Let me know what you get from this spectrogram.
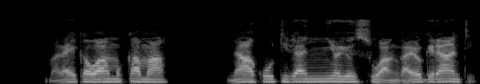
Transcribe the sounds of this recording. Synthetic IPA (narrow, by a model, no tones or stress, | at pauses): ma̰laikawamukama | naːkutiɾaɲːojosuwaŋɡaːjo̞ɡe̞ɾaːnti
